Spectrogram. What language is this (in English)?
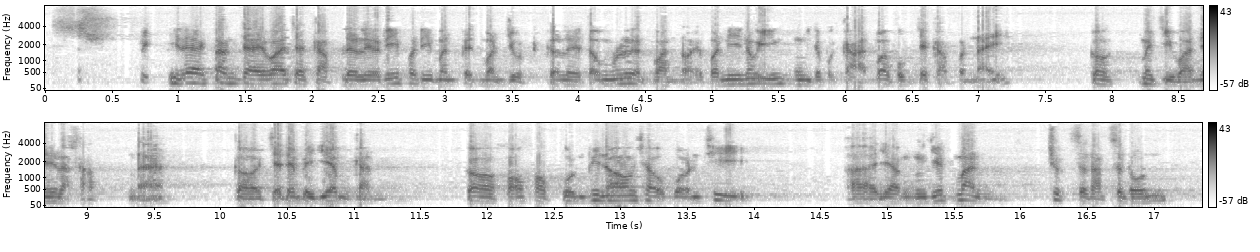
Thai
